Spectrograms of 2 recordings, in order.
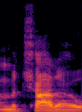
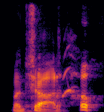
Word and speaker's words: Machado: And we should note, when Ryder said Carmen Maria Machado, what he meant to say was Carmen Maria Machado.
